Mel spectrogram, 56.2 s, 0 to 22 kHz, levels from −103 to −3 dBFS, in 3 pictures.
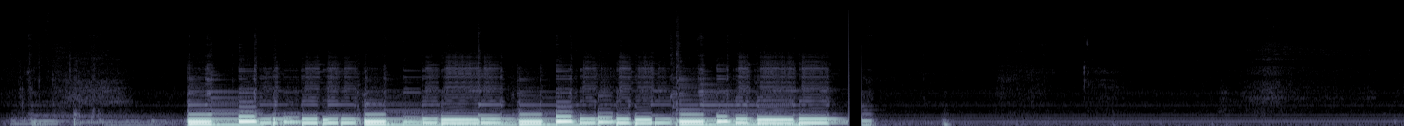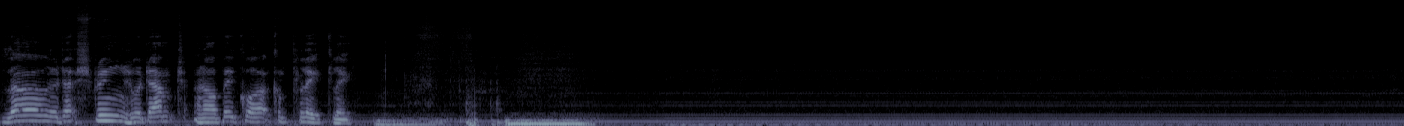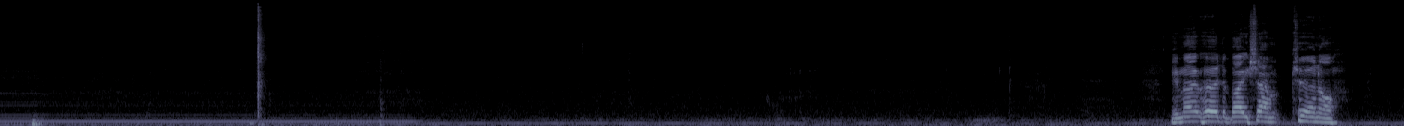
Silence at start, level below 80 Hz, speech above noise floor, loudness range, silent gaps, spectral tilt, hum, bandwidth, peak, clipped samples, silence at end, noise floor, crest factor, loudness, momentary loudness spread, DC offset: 2.5 s; -38 dBFS; 51 dB; 5 LU; 11.32-11.48 s; -12.5 dB/octave; none; 2.3 kHz; -8 dBFS; under 0.1%; 1.9 s; -77 dBFS; 20 dB; -23 LUFS; 26 LU; under 0.1%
